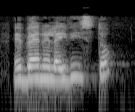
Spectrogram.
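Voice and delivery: venomous smile. A narrator's reading. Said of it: "con un sorriso velenoso".

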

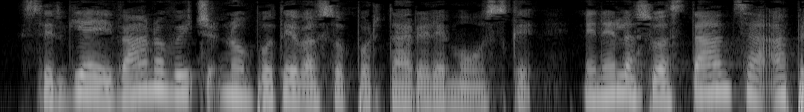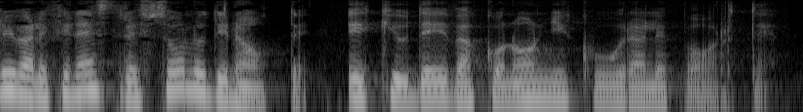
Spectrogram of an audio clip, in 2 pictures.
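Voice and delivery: plain reading voice

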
